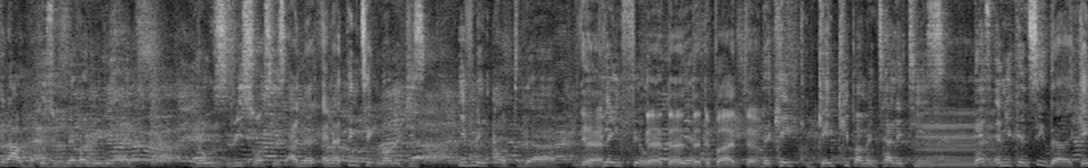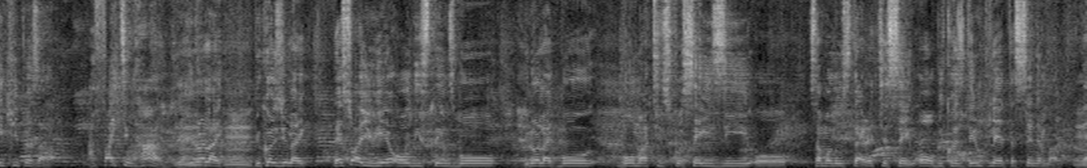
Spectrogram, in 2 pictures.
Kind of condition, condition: setting, busy venue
